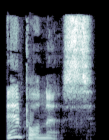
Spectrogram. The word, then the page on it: ampleness: British English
